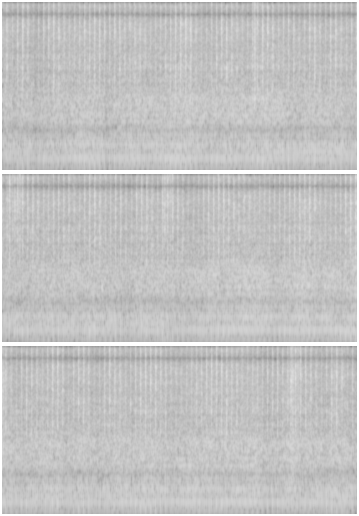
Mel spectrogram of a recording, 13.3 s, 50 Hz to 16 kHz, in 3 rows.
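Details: 1981 Honda HR17 push mower, Honda flathead engine, control set to middle (on) position, inoperative blade brake clutch: steady even buzz at constant speed, no misses or knocks; still runs fine after 30+ years.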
